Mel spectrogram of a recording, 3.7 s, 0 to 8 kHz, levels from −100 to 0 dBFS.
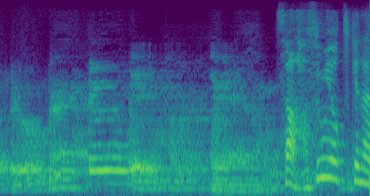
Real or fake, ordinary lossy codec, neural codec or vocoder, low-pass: fake; Opus, 16 kbps; codec, 16 kHz, 2 kbps, X-Codec, WavLM features, trained on Multilingual LibriSpeech; 7.2 kHz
